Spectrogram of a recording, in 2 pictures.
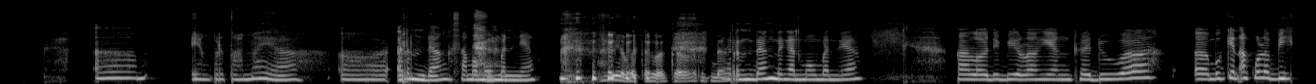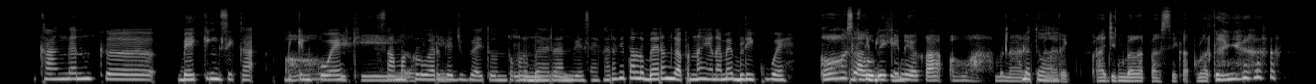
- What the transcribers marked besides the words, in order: chuckle; laugh; other background noise; in English: "baking"; laughing while speaking: "keluarganya"
- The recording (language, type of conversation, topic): Indonesian, podcast, Kenangan khusus apa yang muncul saat kamu mencium aroma masakan keluarga?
